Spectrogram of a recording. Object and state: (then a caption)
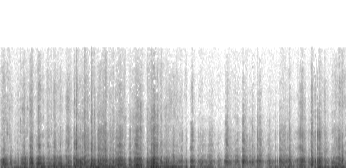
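Plastic frisbee disc. Fingertips and nails scratch and tap the flat face of a translucent plastic frisbee disc held face-on. Quick, uneven scratching strokes and light taps come about three per second, with a hollow, mid-pitched plastic resonance under the dry, brushy texture. The sound stays at a steady, moderate level throughout.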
